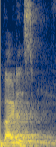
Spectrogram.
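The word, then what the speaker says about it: guidance: तो गाइडेंस, देखिए गाइडेंस में जी से तो गा होगा, आई से आई होगा, तो लेकिन यू साइलेंट रहेगा, गाइडेंस, गाइडेंस नहीं कहते,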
